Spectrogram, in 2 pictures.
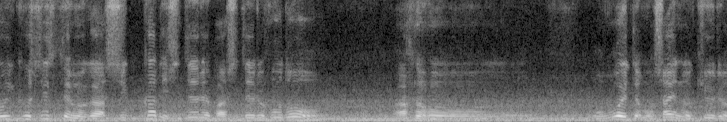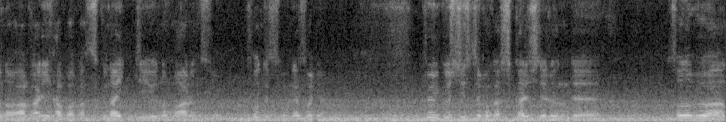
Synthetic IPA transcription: oːikɯ̟ɕisɨ̥t̪e̞mɯ̟ɡaɕikːaɾʲiɕi̥t̪e̞ɾe̞baɕi̥t̪e̞ɾɯ̟ɦo̞d̪o̞ | ano̞ | bo̞e̞t̪e̞mo̞ɕainːo̞kʲɯːɾʲo̞ːno̞̰aɡaɾʲiɦabaɡa̰sɨ̥kɯ̟nait̪ːe̞jɯ̟ːno̞mo̞̰a̰ɾɯ̟̃nd̪esɨjo̞̰so̞ːd̪e̞sɨjo̞̰ne̞so̞ɾʲeβa̰ | kʲo̞ːikɯ̟ɕisɨ̥t̪e̞mɯ̟ɡaɕi̥kːaɾʲiɕi̥t̪eɾɯ̟nd̪e̞̰ | so̞no̞bɯ̟̃ɰ̃a

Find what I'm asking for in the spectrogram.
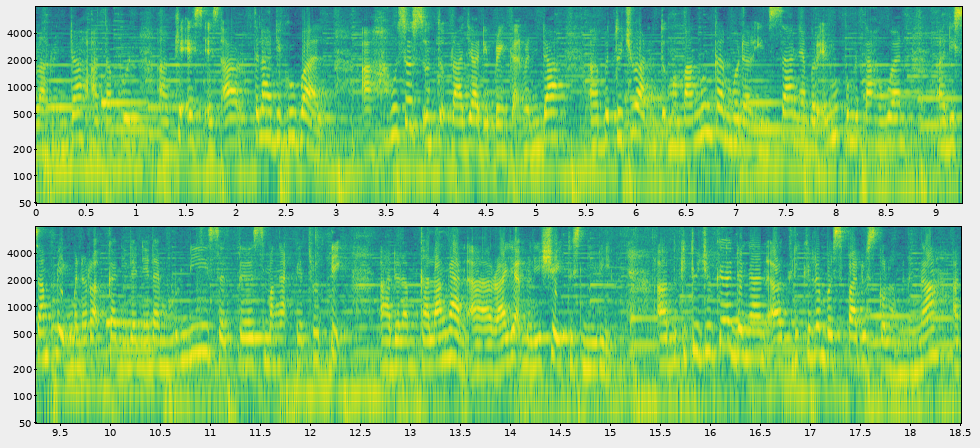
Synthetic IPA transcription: lahrəndaha̰t̪awpʊn | ʔəkeʔɛsɛsart̪əlahdiɡubalʔə | husʊsunt̪ʊk̚pəlad͡ʒardipəɾiŋkat̪rəndahəbərt̪ud͡ʒuanunt̪ʊk̚mə̃mbaŋʊnkanmodalʔinsanjaŋbəɾḭlmupəŋət̪aɦuanədisampɪŋmə̃nəɾap̚kanədanəlajmurnisərt̪asəmaŋat̪̚pɛt̪ɾot̪ɪk̚ | ədalamkalaŋãnərajat̪̚məlesiait̪usəndiɾi | ʔəbəɡit̪ud͡ʒuɡadəŋãnəkəɾikuləmbərsə̥padusə̥kolahmənəŋãha

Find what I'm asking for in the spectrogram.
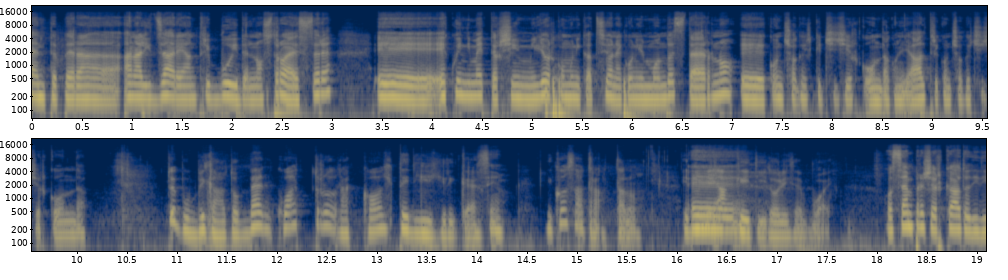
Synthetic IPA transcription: ɛnt̪epera̰nalid̪zːaːɾeant̪ɾibuːid̪elnɔst̪ɾoɛsːeɾe | eːkːwind̪imet̪ːert͡ʃiːmːiʎːorkomunikat̪sːjoːnekonilmond̪oest̪ɛrnoʔekːont͡ʃɔkekːet͡ʃːit͡ʃirko̰nd̪akonʎḭalt̪ɾikont͡ʃɔkːet͡ʃːit͡ʃirkond̪a | t̪uajpublikaːt̪obɛŋkwat̪ːɾorakːɔlt̪ed̪iliːɾikḛsi | d̪ikɔːza̰t̪ɾa̰t̪ːa̰no̰ | edeaŋkeit̪ḭːt̪olisḛvːwɔ̰jɔsːɛmpɾet͡ʃerkaːt̪od̪id̪

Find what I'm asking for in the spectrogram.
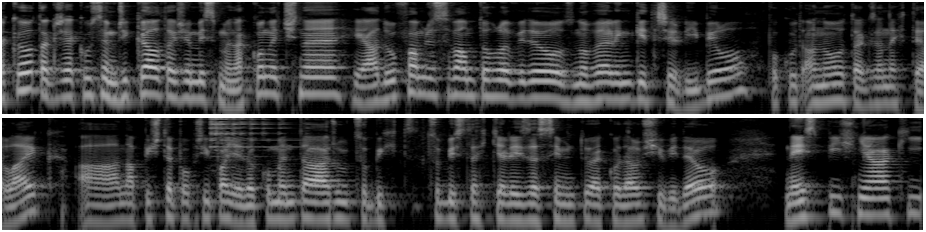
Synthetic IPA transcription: t̪akjo̞t̪aɡʒɛjakuʃsɛmrikalt̪aɡʒɛmɪsmɛnako̞nɛt͡ʃnɛːjaːdo̞wfamʒɛsɛvaːmt̪o̞ɦlɛvɪdɛo̞zno̞vɛːlɪŋkɪt̪r̝̥ɪliːbɪlo̞po̞kut̪ʔa̰no̞t̪aɡzanɛxt̪ɛlajkʔa̰napiʃt̪ɛpo̞pr̥iːpaɟɛdo̞kumɛnt̪aːr̝uːt͡sobɪxt͡sobɪst̪ɛxcɛlɪzɛsɪmt̪ujako̞dalʃiːvɪdɛo̞ | nɛjspiːʃɲɛakiː

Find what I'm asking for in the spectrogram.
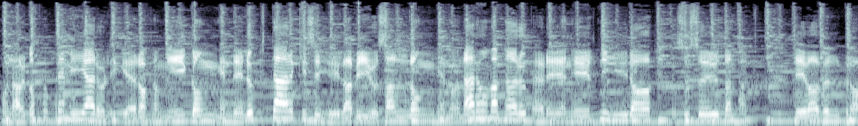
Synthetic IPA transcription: hʊnhɑɾɡɔt̪̚pʰɔpʰɾɛmɪæɾɔlɪɡːəɾɑːk̪lɑŋːɪɡɔŋːənd̪ɛlɵkt̪ɑɾkʰɪsəhylɑbiʊsɑlɔŋːənɔnæɾhʊnʋɑːknɑɾɔpːæɖɛenheːlt̪nyːd̪ɑːɔsɔsøːʉːt̪ɑnhɑkt̪ | d̪ɛʋɑɾʋɛlbɾɑː

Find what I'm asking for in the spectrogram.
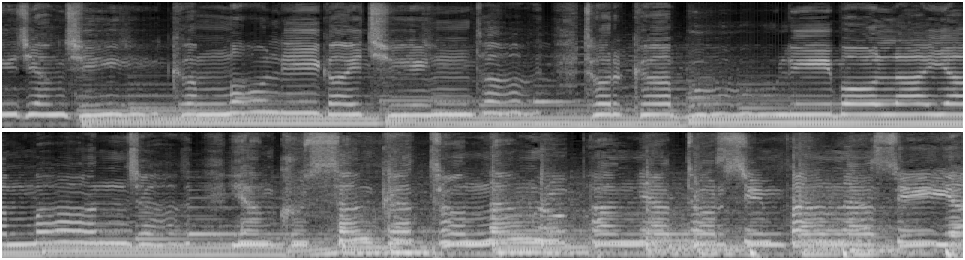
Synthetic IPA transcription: d͡ʑaŋd͡ʑinkʰamːɔ | lːiɡajt͡ɕʰi | ntʰa | tʰʌɾkʰabu | libɔlajama | nd͡ʑa | jaŋkʰusaŋkʰatʰʌnːaŋɾopʰaɲːatʰʌɾɕimpʰanːasi

